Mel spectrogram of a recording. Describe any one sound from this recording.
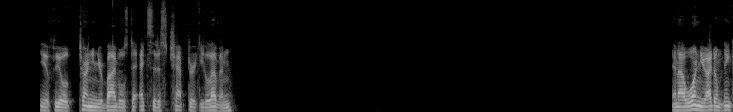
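A man speaks calmly into a microphone, with a long pause.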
